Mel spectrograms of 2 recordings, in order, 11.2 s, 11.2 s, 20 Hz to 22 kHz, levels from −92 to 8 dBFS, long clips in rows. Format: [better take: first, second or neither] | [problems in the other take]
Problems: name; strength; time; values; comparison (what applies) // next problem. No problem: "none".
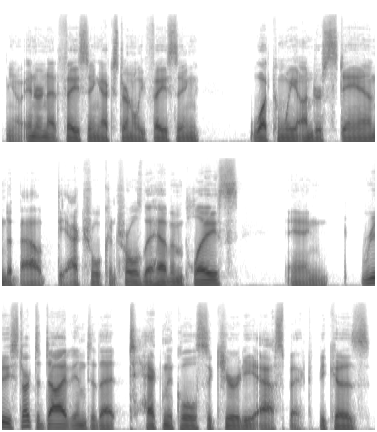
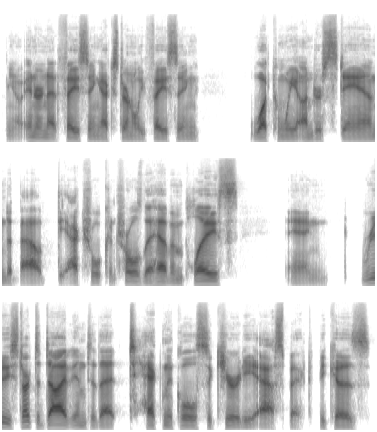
first | thin; very; fading below 850 Hz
